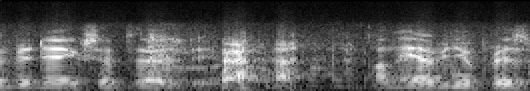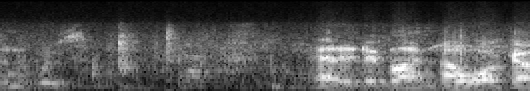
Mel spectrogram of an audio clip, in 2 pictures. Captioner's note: laughs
